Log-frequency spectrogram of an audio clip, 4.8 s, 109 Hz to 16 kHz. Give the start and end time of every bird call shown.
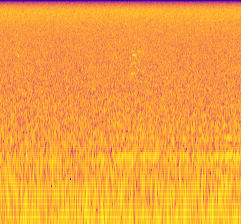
[0.27, 0.57] Hawaii Amakihi (Chlorodrepanis virens)
[2.57, 2.97] Hawaii Amakihi (Chlorodrepanis virens)

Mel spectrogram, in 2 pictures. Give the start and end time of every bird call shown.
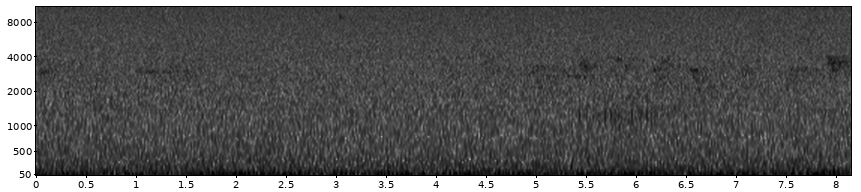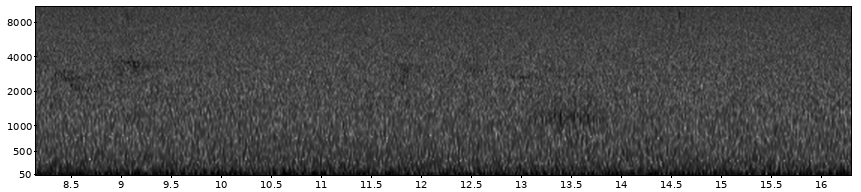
[0.00, 2.58] Black-headed Grosbeak (Pheucticus melanocephalus)
[4.48, 7.18] Northern Flicker (Colaptes auratus)
[4.68, 10.38] Black-headed Grosbeak (Pheucticus melanocephalus)

